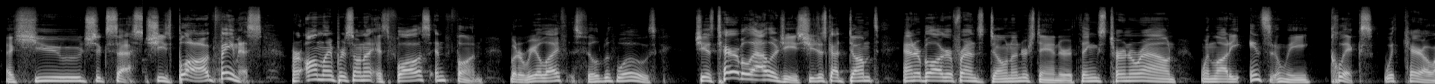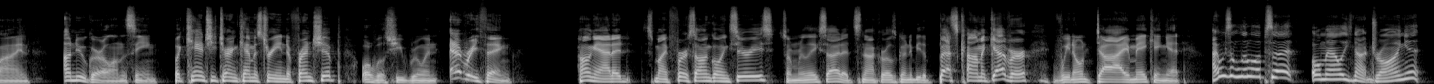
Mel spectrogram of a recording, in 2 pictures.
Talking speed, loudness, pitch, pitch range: 205 wpm, -19 LUFS, 150 Hz, 115-175 Hz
